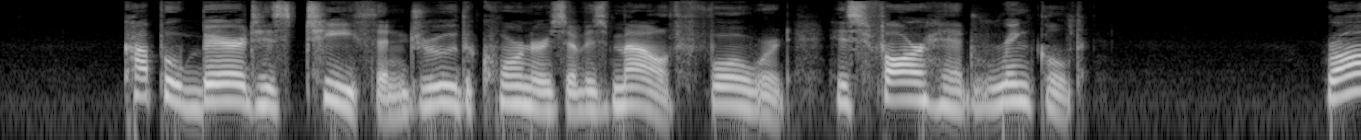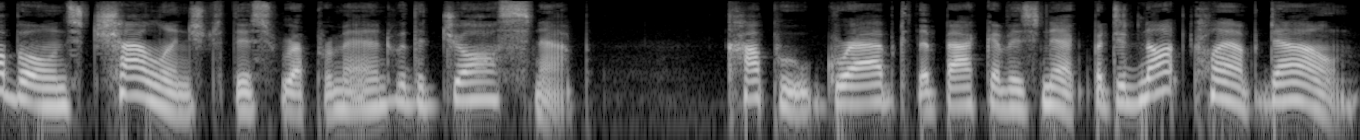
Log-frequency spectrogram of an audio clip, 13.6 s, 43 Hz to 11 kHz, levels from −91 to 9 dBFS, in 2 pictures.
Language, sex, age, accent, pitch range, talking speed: English, female, 50-69, American, 150-190 Hz, 155 wpm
